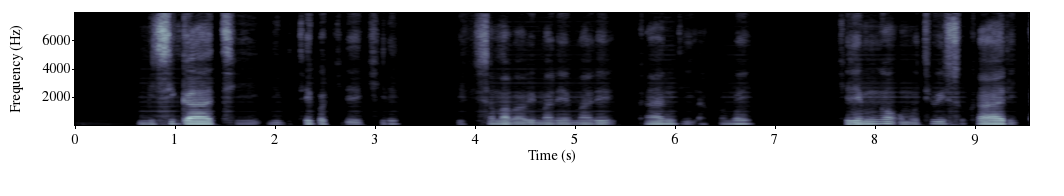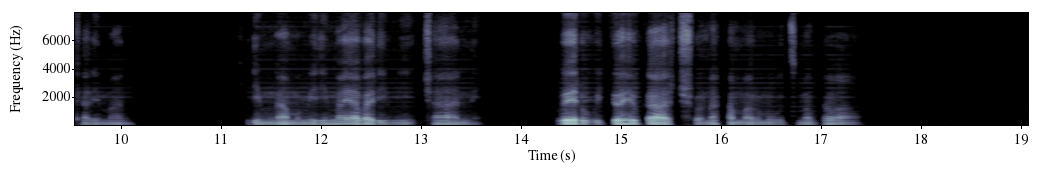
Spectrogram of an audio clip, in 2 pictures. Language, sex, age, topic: Rundi, male, 18-24, agriculture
